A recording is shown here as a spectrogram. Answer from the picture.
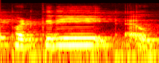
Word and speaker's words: फिटकरी: नीम गर्म पानी लेंगे ऐसे, और फटकरी लेंगे। फटकरी को एलम भी कहते हैं, फटकरी भी कहते हैं, फिटकरी भी कहते हैं, बहुत से प्रोनाउंसिएशन है, ठीक है?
